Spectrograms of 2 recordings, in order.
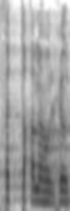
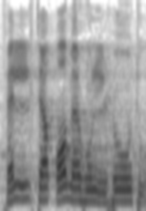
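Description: First: The L is merged into the following T. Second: The L is clearly pronounced before the T. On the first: The speaker calls it wrong. "انتبه يا أيها القارئ أن تدغم عليه، ما تقول" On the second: The speaker calls it right. "تظهر لام الفعل عند التاء"

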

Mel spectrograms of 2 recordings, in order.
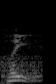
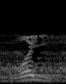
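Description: First: The consonant is released with a puff of breath. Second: The consonant is voiced with no breath escaping. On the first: The speaker calls it wrong. "شوف ما أقول" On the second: The speaker calls it right. "ضي بدون نفس"

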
